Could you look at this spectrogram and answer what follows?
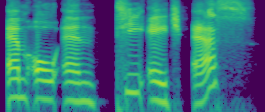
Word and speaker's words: months: S at the end but when Americans say it fast the th is gone and we say months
